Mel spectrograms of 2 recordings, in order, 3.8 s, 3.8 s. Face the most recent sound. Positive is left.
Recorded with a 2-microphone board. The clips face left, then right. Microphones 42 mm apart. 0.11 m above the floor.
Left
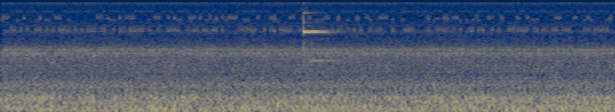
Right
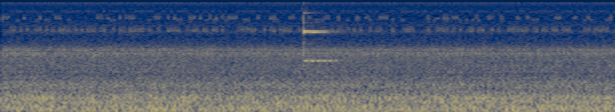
turn(degrees=-70)  # may be behind; listen again after turning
